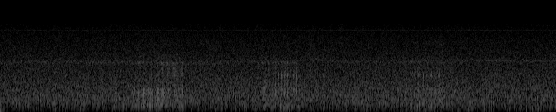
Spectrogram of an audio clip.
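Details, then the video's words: Tulipa, a pug, asleep and snoring: soft breathy snores rising about every two and a half seconds over a steady hiss of background noise. "PUG dormindo e roncando"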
